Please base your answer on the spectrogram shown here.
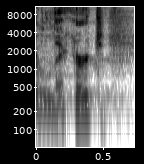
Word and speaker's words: Likert: my statistics professor said I know dr. Likert and it does not like hurt so anyways I sort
